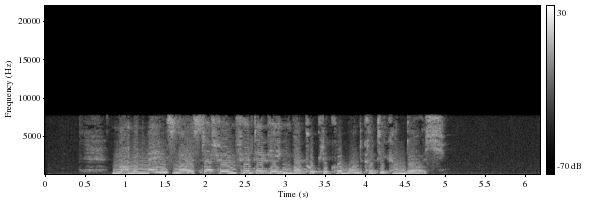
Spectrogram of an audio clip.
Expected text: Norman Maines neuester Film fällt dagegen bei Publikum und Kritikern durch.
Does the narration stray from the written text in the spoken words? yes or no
no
